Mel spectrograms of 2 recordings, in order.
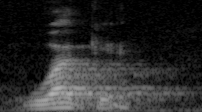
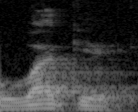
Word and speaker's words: Waque: Yo la primera vez que oí Huaque, que tiene otras maneras de pronunciar, porque aparece como Ubaque y Bubaque, que es el término aborigen, cuando estaba en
